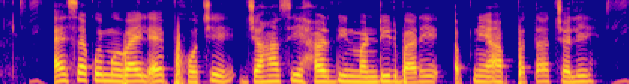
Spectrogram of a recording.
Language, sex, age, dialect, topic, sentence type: Magahi, male, 18-24, Northeastern/Surjapuri, agriculture, question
